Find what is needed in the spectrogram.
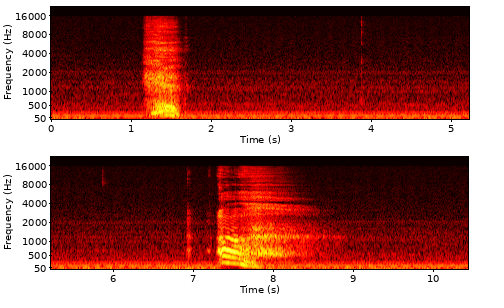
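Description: Two short, loud gasp-like vocal outbursts over a steady low hum: a brief one about a second in, and a longer one near the end whose pitch falls.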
